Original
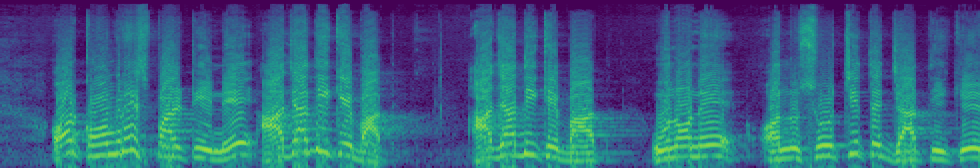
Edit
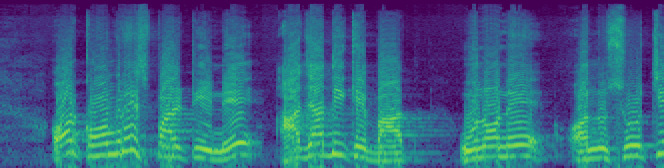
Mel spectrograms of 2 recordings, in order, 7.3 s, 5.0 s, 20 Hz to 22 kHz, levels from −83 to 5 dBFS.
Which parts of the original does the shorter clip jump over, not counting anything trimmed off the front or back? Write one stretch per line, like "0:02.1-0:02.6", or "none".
0:01.9-0:03.4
